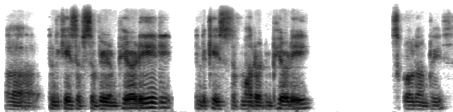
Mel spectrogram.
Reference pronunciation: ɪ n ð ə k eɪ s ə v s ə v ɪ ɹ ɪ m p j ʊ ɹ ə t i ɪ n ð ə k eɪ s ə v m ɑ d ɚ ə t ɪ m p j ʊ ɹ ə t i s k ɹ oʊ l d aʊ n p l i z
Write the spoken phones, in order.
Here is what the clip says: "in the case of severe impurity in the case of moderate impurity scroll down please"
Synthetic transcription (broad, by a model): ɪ n ð ə k eɪ s ə v s ə v ɪ ɹ ɪ m p j ʊ ɹ ə t i ɪ n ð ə k eɪ s ə v m ɑ d ɚ ə t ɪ m p j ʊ ɹ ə t i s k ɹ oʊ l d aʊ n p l i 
